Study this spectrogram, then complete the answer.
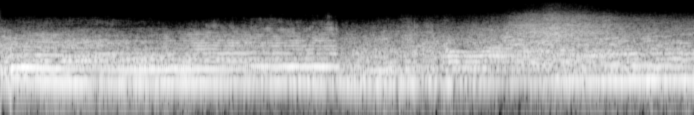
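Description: Saloon cars racing on a circuit, bouncing over the kerbs and running wide, their engines a loud, steady harmonic drone that shifts in pitch midway as revs change, with no talk over it.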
